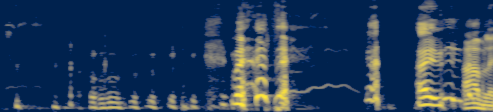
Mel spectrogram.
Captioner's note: laughing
